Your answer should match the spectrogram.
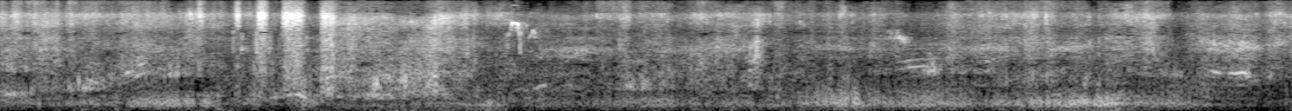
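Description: A dog barking amid the indistinct murmur of a crowd.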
